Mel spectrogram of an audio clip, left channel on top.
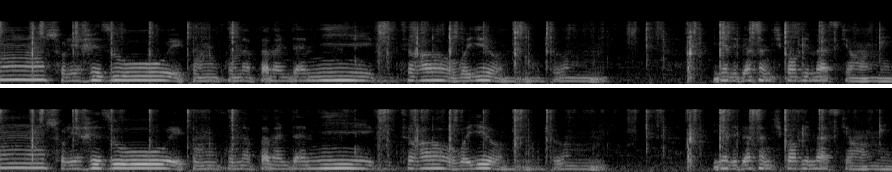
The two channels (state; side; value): noise; right; rumble, 26 dB below the sound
